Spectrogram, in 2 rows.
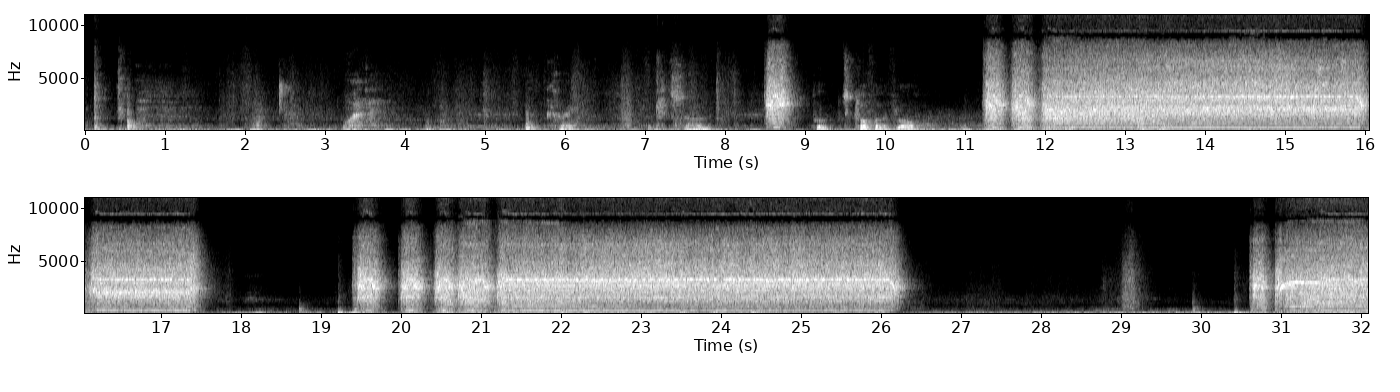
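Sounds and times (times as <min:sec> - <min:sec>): power drill boring into wall: 0:08.5 - 0:08.9, 0:11.2 - 0:17.6, 0:19.4 - 0:26.4, 0:30.6 - 0:32.0.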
